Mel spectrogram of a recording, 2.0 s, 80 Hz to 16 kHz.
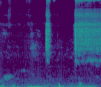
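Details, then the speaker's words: Washing machine spin-dryer motor upper bearing (6201RZ) spun by hand: uneven rattly bursts and gritty rasp instead of smooth spin; cracked, rusted bearing needs replacing. "เนี่ลองหมุนเบิ่งนะครับก็มีเสียงดังแล้วนะ"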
